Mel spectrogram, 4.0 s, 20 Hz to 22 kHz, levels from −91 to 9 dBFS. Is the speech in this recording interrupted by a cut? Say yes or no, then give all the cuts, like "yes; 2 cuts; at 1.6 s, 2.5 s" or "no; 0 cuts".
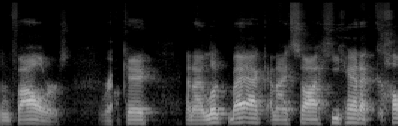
yes; 1 cut; at 1.1 s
